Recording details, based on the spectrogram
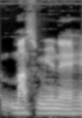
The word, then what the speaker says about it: Masamune: Masamune or whatever it is. – Yeah, it's probably in Japanese, as I'm sure that's how it's pronounced. Yeah, Masamune, yeah.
